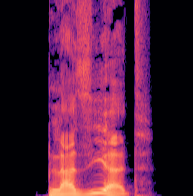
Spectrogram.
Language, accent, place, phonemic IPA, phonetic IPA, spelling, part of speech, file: German, Germany, Berlin, /blaˈziːrt/, [blaˈzi(ː)ɐ̯t], blasiert, adjective, De-blasiert.ogg
- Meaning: smug; supercilious; complacent; nonchalant (arrogantly self-involved, lacking respect for and interest in others)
